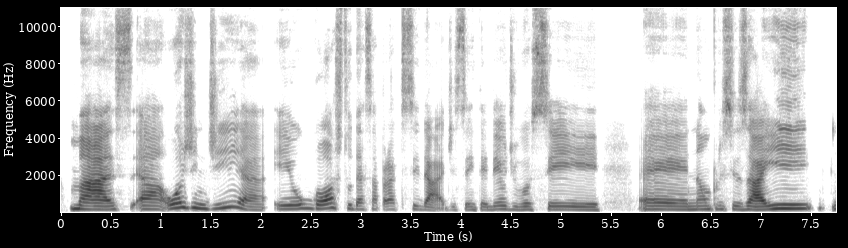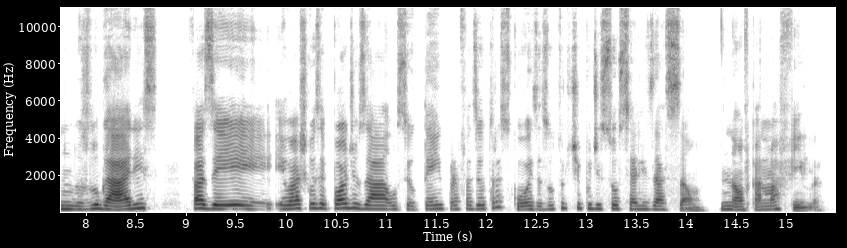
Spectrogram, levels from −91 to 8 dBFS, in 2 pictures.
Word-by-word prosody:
Mas, 175 -3 +6
ah, 185 -1 +1
hoje 250 +3 +2
em 220 -3 +1
dia, 215 - -3
eu 195 +2 -3
gosto 220 0 +1
dessa 180 -1 -9
praticidade, 170 -3 -7
você 150 - -11
entendeu? 155 +4 -10
De 160 -2 -16
você, 160 -2 -6 0.4
eh, 170 -2 -2
não 175 +2 -7
precisar 175 -3 +3
ir 215 +3 +3 0.2
nos 180 -2 -2
lugares 200 +3 +5 0.3
fazer 200 -3 +4
eu 200 0 -2
acho 220 +1 +1
que 235 - -2
você 230 -1 0
pode 230 +3 +3
usar 195 -4 +2
o 185 - -10
seu 180 -1 -12
tempo 195 +1 -8
pra 185 +2 -10
fazer 195 0 -8
outras 275 +8 -10
coisas, 170 0 -7
outro 195 +5 -11
tipo 220 -1 -7
de 205 - -4
socialização, 180 -7 -5 0.2
não 160 -3 -2
ficar - - -8
numa 170 +3 -5
fila. 135 -7 -8
185 Hz, 160 wpm, -26 LUFS, 170-210 Hz, 0.4 s, Mas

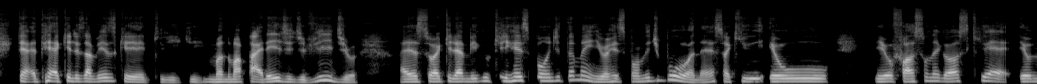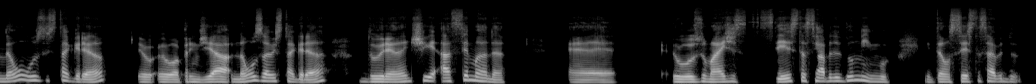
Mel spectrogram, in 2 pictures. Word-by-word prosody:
tem - - +3
tem 160 +5 +2
aqueles 145 -1 +2
avisos 150 +4 +2
que 115 -7 0
que 105 -4 -8
que 110 -2 -9
manda 120 0 0
uma 120 0 +5
parede 130 +1 +3
de 110 0 -3
vídeo, 115 - -2 0.4
aí 120 +1 +3
eu 130 - +2
sou 135 +2 -1
aquele 135 +1 +3
amigo 135 +4 0
que 155 - -2
responde 170 0 0
também, 200 -6 -3
e - - -3
eu 120 - +3
respondo 135 +2 -3
de 165 +3 -5
boa, 180 - +3
né. 105 +5 -4
Só 130 - -2
que 135 +2 -2
eu 140 0 +3 0.4
eu 135 +1 +2
faço 135 +4 +2
um - - -5
negócio 145 -2 0
que 175 - -4
é - - +1
eu 135 0 +2
não 135 +5 -1
uso 195 -4 -2
o - - -10
Instagram, 130 -7 0 0.3
eu 115 -2 -2
eu 115 -1 +2
aprendi 120 0 -2
a 125 -1 +6
não 120 +1 0
usar 170 -3 +1
o - - 0
Instagram 115 -4 0 0.4
durante 130 +6 +2
a 150 - +4
semana, 150 - -1 0.6
eh, 105 -1 -2 0.6
eu 125 -1 +2
uso 120 +3 +2
mais 120 +1 +3
de 135 - -3
sexta, 135 +6 -2
sábado 155 0 0
e - - -4
domingo, 155 - -3 0.3
então 120 +1 -2
sexta, 135 +5 -2
sábado, 135 -5 -2
do - - -25
135 Hz, 185 wpm, -24 LUFS, 120-155 Hz, 0.6 s, a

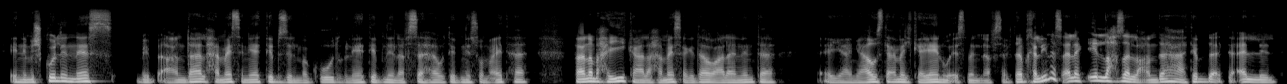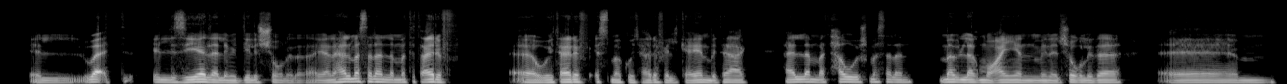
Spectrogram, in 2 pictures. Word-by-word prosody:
إن 105 0 +1
مش 110 0 0
كل 155 -1 +4
الناس 140 +1 +2 0.2
بيبقى 100 -2 -5
عندها 105 +5 +2
الحماس 115 -2 +1
إن 100 - -2
هي 110 - +2
تبذِل 105 -3 -2
مجهود 100 +2 -3
وإن 95 0 -9
هي 100 +1 -1
تبني 105 -1 -1
نفسها 100 +2 -1
وتبني 100 +1 -2
سمعتها، 105 +2 -3 0.5
فأنا 125 +4 +7
باحيّيك 135 +3 +3
على 100 -1 0
حماسك 100 0 -1
ده 105 +2 +1
وعلى 100 0 +1
إن 100 +1 0
أنت 105 -1 -1 0.5
يعني 95 0 -4
عاوز 110 +2 +3
تعمل 110 -2 0
كيان 105 +2 +2
واسم 100 -1 -3
لنفسك. 90 +3 -6
طيّب 115 +1 +2
خلّيني 145 - +4
أسألك 160 - +2
إيه 170 - +5
اللحظة 155 -4 +5
اللي 115 -5 +3
عندها 125 +4 +2
هتبدأ 120 +4 0
تقلّل 110 -3 0 0.4
الوقت 95 -1 -1 0.3
الزيادة 105 +1 +3
اللي 95 -1 0
مدّيه 95 +2 -2
للشغل 95 -2 -3
ده؟ 90 0 -10
يعني 95 +3 -1
هل 125 +2 +3
مثلًا 130 -2 +2
لمّا 105 -1 -1
تتعرف 110 -1 +1 0.5
آآ 105 - -2
ويتعرف 105 +1 +2
اسمك 105 -2 -3
ويتعرف 95 +1 -4
الكيان 95 +2 -1
بتاعك؟ 100 +1 -2 0.3
هل 110 +2 +2
لمّا 115 -3 +1
تحوّش 115 0 -1
مثلًا 110 -2 -4 0.3
مبلغ 110 -2 +2
معيّن 100 +1 +1
من 95 0 -2
الشغل 95 +1 -2
ده؟ 100 0 -1 0.4
امم 95 0 -3
105 Hz, 155 wpm, -23 LUFS, 100-115 Hz, 0.5 s, فأنا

